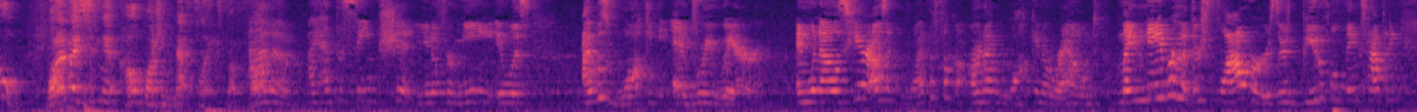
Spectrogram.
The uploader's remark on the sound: Yes we know the sound sucks. We messed up.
